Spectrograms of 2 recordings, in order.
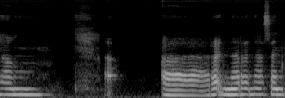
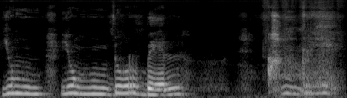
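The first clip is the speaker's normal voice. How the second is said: imitating the madam; 2 semitones higher, 6 dB louder, much slower than usual. Maid mimics her Saudi employer's slow broken English order. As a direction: stretch out each word like the Saudi boss. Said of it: "Ganon ang pagkasabi niya".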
